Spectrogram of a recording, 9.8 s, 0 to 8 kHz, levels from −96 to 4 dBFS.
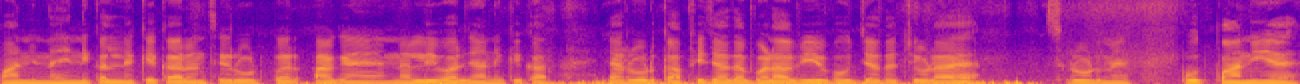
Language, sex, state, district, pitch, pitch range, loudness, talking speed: Hindi, male, Chhattisgarh, Kabirdham, 135 Hz, 135-140 Hz, -18 LUFS, 195 wpm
